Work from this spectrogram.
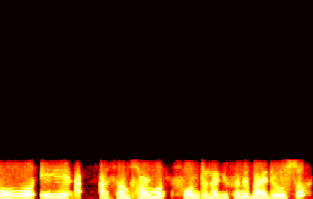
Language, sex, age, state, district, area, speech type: Assamese, female, 18-30, Assam, Charaideo, urban, conversation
